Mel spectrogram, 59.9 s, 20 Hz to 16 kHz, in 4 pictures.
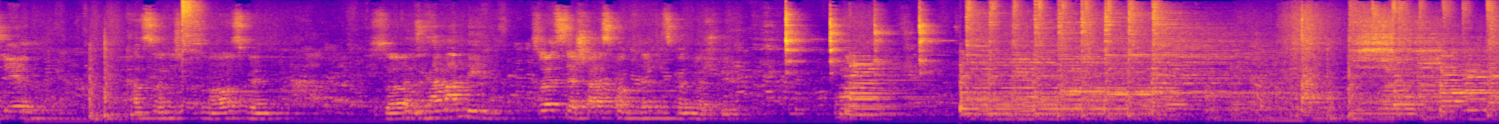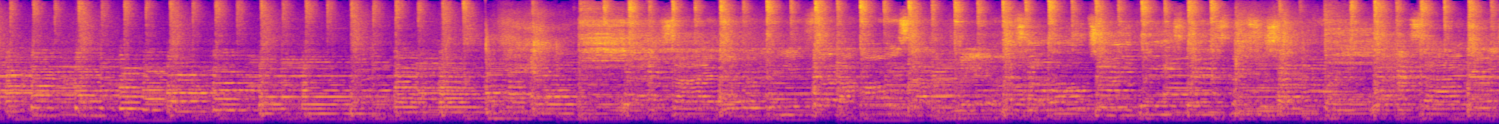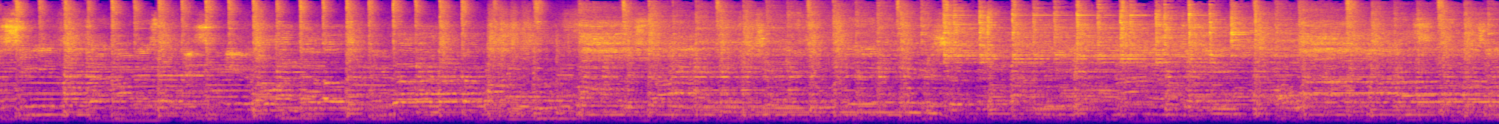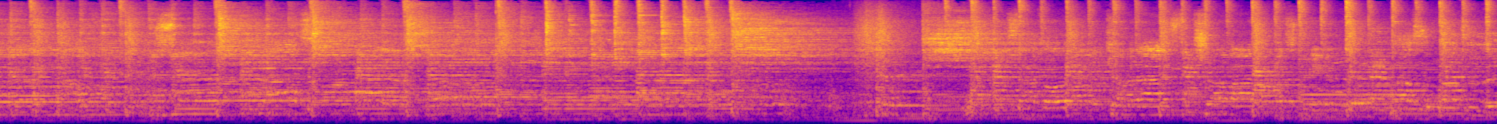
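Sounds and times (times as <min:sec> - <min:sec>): rock band playing: 0:00.0 - 0:02.8, 0:07.8 - 0:59.9.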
